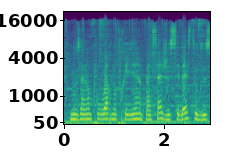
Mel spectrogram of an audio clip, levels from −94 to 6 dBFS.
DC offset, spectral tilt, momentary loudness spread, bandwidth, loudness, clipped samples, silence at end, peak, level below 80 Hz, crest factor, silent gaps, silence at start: under 0.1%; -5.5 dB/octave; 3 LU; 17.5 kHz; -10 LUFS; 0.6%; 0 s; 0 dBFS; -24 dBFS; 10 dB; none; 0 s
